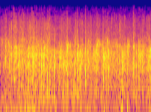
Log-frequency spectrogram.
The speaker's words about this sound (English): I think we should all, and I'm sure you have a round of applause thing. We should all give a big round of applause to Melissa Villaseñor.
